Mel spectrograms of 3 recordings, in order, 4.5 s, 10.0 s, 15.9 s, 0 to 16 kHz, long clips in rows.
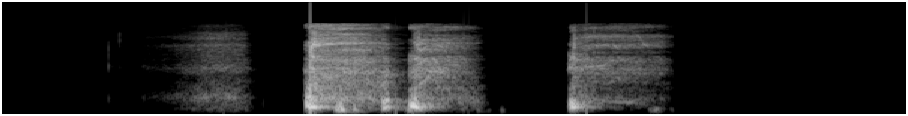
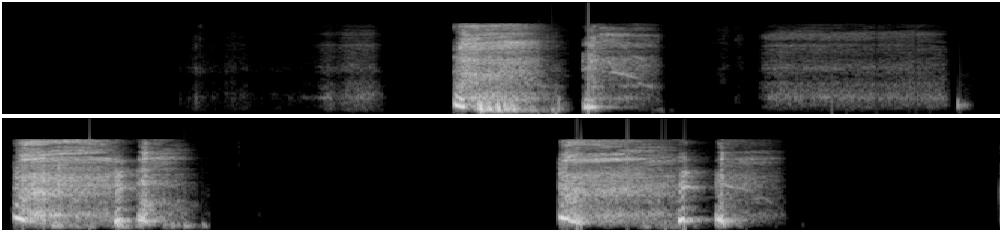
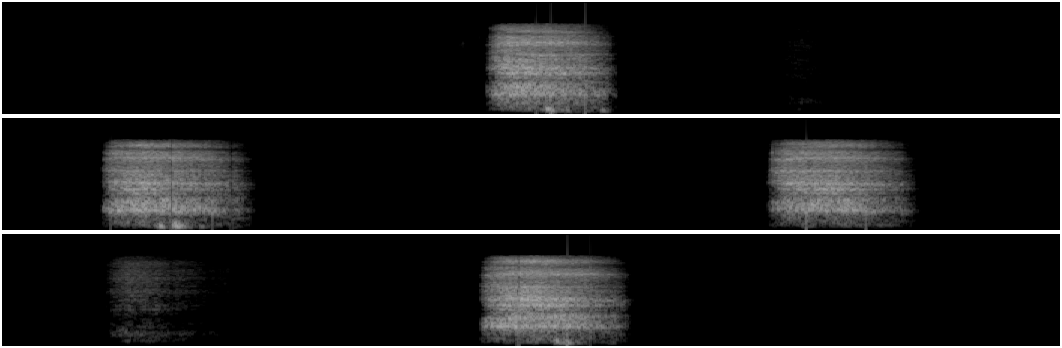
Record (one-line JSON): {"cough_length": "4.5 s", "cough_amplitude": 28730, "cough_signal_mean_std_ratio": 0.28, "three_cough_length": "10.0 s", "three_cough_amplitude": 29117, "three_cough_signal_mean_std_ratio": 0.34, "exhalation_length": "15.9 s", "exhalation_amplitude": 6457, "exhalation_signal_mean_std_ratio": 0.3, "survey_phase": "beta (2021-08-13 to 2022-03-07)", "age": "45-64", "gender": "Female", "wearing_mask": "No", "symptom_cough_any": true, "symptom_new_continuous_cough": true, "symptom_runny_or_blocked_nose": true, "symptom_sore_throat": true, "symptom_headache": true, "symptom_change_to_sense_of_smell_or_taste": true, "symptom_loss_of_taste": true, "symptom_onset": "6 days", "smoker_status": "Ex-smoker", "respiratory_condition_asthma": false, "respiratory_condition_other": false, "recruitment_source": "Test and Trace", "submission_delay": "1 day", "covid_test_result": "Positive", "covid_test_method": "RT-qPCR"}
